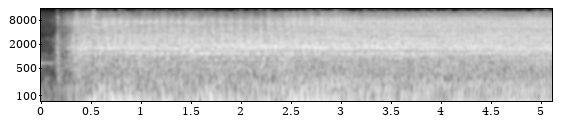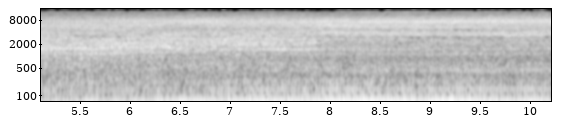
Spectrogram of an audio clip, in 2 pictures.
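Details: Four-stroke generator that ran but gave no electrical output, after replacing the capacitor (20 µF plus 4 µF, totalling 24 µF): cranks and catches within half a second, then steady even run, no knocks or misses; engine healthy.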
